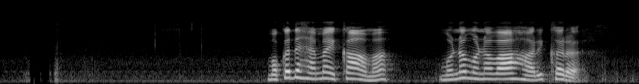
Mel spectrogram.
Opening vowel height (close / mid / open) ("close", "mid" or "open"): mid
